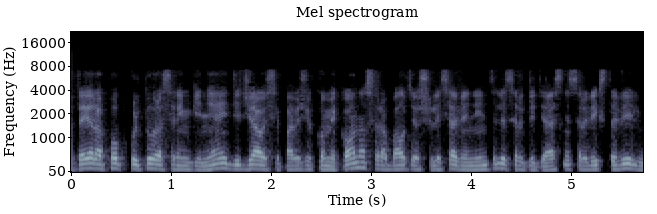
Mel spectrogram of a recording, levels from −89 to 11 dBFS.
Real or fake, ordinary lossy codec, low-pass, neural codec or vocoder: real; MP3, 48 kbps; 7.2 kHz; none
